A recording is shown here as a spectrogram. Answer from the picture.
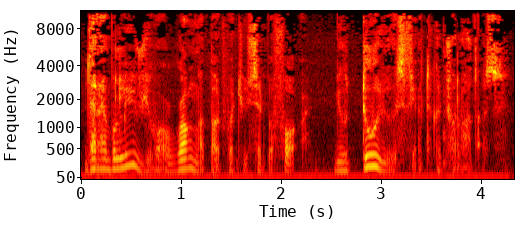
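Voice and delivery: put-on tight, strained accented voice; a hint of strain under calm. A narrator's reading. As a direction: hold back the temper, words pulled taut. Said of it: "His tone was strained as he spoke".

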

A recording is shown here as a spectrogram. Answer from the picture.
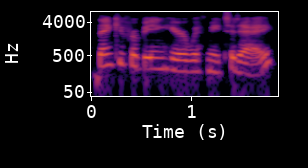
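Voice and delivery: ordinary talk

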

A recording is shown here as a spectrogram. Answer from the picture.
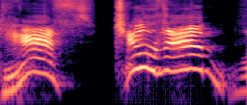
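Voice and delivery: high, loud gleeful shout; gleeful villain cheer. Retold or imitated. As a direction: cheer on the slaughter with glee. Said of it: "and it's like".

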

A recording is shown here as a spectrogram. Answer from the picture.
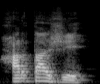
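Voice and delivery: Hartage said the French way, "ar-ta-ZHAY"; French pronunciation. Shown as a demonstration. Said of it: "Se ele é francês".

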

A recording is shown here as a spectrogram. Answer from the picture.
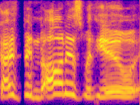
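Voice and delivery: high-pitched, wounded pleading; hammed-up betrayed appeal; mock hurt protest. Podcaster imitating a player pleading with the ally who betrayed them, mock hurt.

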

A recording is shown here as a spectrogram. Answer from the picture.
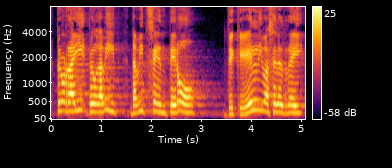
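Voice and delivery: fervent preacher building up; preaching. Acted. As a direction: drive the story home to the congregation.

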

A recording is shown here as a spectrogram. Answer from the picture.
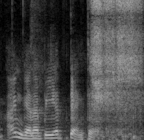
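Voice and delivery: slow, high elf voice; Christmas elf voice. Retold or imitated. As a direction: drawl it like the cartoon elf. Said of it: "elf is like".

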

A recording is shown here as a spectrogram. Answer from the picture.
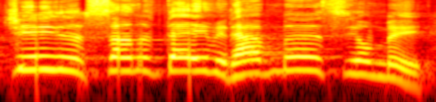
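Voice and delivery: high, insistent calling out; high-pitched pleading shout; repeated shouting. Acted. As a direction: keep crying out for mercy. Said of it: "he's shouting that".

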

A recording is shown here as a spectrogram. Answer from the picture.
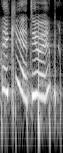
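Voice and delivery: high, slow squeal through laughter; laughing. Real, not acted. Giving up on the accent attempt, laughing helplessly. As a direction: barely get it out for laughing.

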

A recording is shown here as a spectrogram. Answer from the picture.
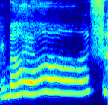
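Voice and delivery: high, drawn-out comic moan of pain; imitating someone sore lowering onto a seat; mock pained wail. Sore partner sitting down on the sofa, mock pained wail.

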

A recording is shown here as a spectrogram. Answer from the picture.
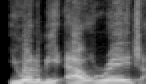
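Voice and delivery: loud rising challenge to the crowd; outraged call-out. Real, not acted. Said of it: "I'm outraged".

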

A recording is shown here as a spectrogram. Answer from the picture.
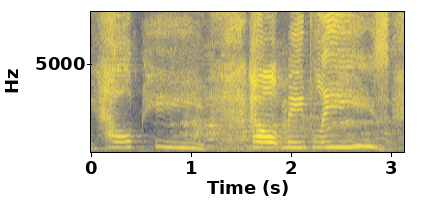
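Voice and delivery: high, drawn-out comic plea for rescue; mock silent scream. Fortune teller trapped in hugs, mock silent scream. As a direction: plead high, a hammed-up inner scream. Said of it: "I'm silently screaming".

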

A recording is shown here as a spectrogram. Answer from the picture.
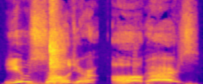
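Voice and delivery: put-on high, slow childlike gasp of disbelief; shocked little daughter. Ten-year-old daughter to dad, high and slow in disbelief. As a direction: play the ten-year-old who can't believe it.

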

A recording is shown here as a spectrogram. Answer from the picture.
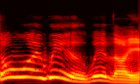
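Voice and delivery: high swooping "oh", indignant; sarcastic disbelief. Acted. Barman answering the dog's promise he'll laugh, sarcastic disbelief. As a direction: throw the promise back, pitch leaping up.

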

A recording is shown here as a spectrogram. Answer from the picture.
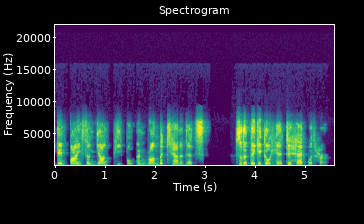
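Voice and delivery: normal talking voice

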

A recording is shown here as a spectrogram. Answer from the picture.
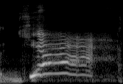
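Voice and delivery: put-on very high piercing baby shriek; mock newborn shriek, very high; baby scream imitation. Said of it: "本当に大きい声で泣きます。".

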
